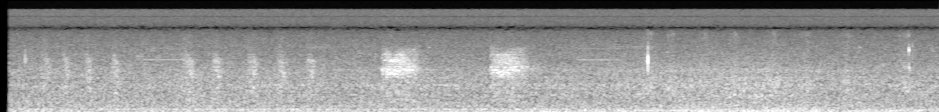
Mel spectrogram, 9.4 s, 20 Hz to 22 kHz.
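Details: Squirrel calling in Margate, New Jersey, on October 28, 2012, the day before Hurricane Sandy; two short harsh, raspy bursts about a second apart follow faint ticking sounds over a steady background hiss.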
